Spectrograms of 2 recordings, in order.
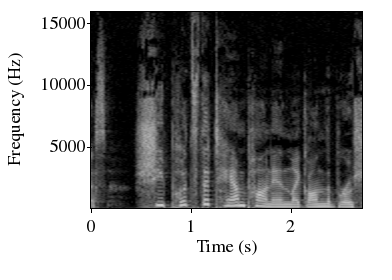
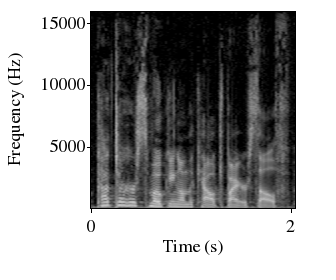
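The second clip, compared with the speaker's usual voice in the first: ordinary talk, nothing marked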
